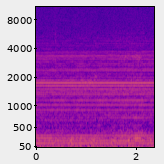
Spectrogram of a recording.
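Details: Hallicrafters TW2000 communications receiver: constant low mains hum in the audio with no station behind it; scope shows significant power-supply ripple, so filtering is being addressed, though the owner doubts this will cure the hum. Source not yet pinned down.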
